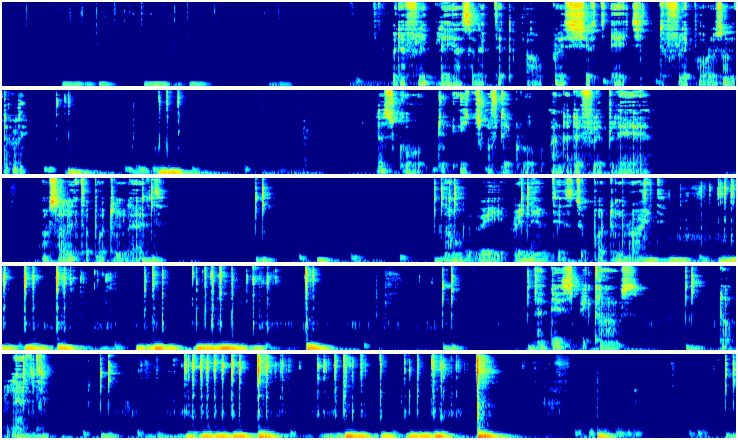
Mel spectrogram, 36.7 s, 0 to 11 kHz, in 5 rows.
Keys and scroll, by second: 0.4-2.4 typing, 2.7 Return, 8.9 shift+h, 21.9 BackSpace, 23.1-24.7 typing, 25.1 Return, 31.2 BackSpace, 32.6-34.2 typing.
